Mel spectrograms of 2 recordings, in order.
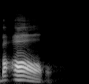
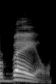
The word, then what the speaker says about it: Baal: See, the king represented the god Baal or Baal, however you want to pronounce it.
